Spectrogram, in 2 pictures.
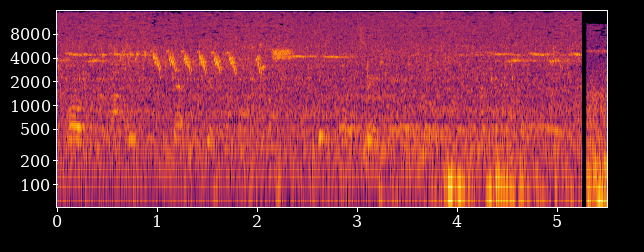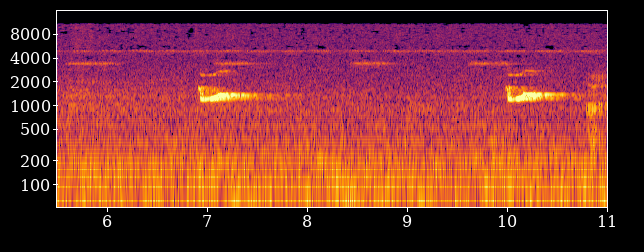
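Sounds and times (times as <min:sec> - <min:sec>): faint bird chirps: 0:00.0 - 0:06.2, 0:06.9 - 0:07.7, 0:09.6 - 0:10.7
whistled bird call: 0:06.9 - 0:07.6, 0:09.7 - 0:10.7.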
